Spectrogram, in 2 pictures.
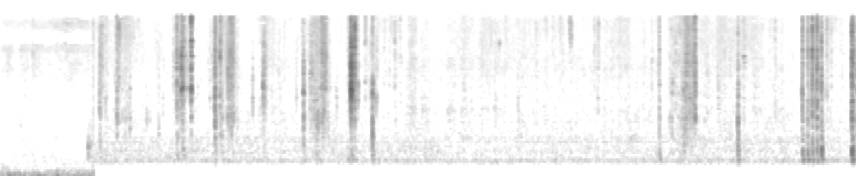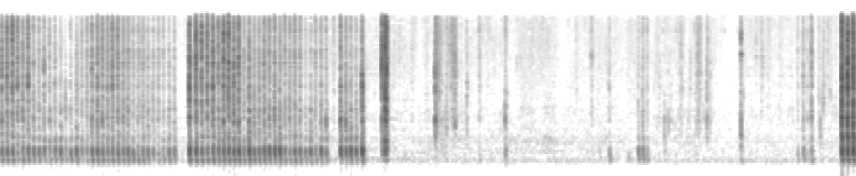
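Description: Loose Petrobond casting sand pattering and rustling as gloved hands crumble and push it into a steel moulding flask, with scattered small knocks. It is loudest in two stretches of a couple of seconds around the middle, over a faint steady hum.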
